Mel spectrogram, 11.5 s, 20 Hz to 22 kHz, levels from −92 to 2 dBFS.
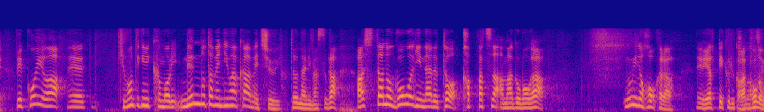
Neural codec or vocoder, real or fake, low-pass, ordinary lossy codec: codec, 16 kHz, 0.8 kbps, ZipCodec; fake; none; none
